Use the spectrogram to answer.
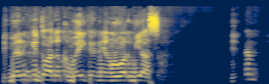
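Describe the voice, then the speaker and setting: A man preaching a sermon, lively, asking the audience questions and answering them himself. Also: fast, rough recording. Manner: lively, swings from low asides to high rhetorical questions.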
